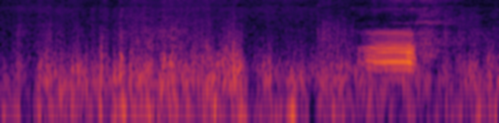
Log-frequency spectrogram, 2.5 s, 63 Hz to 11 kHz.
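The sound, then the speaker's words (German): Strong, stormy wind buffets the microphone in heavy, rumbling gusts on a 15 to 20 degree day on flat terrain, with a brief tonal whistle near the end and no clear speech. “Aber ich glaube, auch über den Ton kommt ganz gut rüber, wie windig es ist.”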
